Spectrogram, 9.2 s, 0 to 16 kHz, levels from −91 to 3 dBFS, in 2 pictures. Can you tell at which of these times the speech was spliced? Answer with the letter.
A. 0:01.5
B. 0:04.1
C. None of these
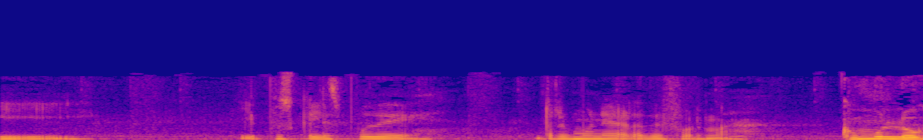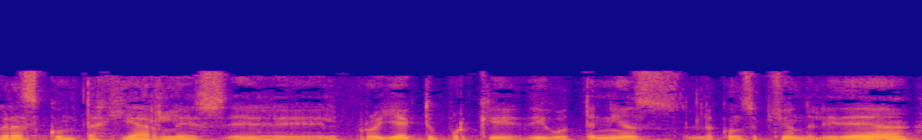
A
